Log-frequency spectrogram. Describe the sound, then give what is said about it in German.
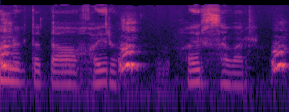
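A dog barks again and again in short bursts at a ger settlement on the edge of Ulaanbaatar, Mongolia, tangled up with people talking over it. “während ihr Hund ununterbrochen bellt und in ihrem Zelt der Fernseher läuft.”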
